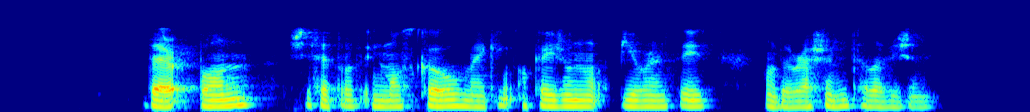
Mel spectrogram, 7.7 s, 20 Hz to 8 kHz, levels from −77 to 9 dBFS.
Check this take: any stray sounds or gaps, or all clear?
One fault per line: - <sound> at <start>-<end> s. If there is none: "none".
none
